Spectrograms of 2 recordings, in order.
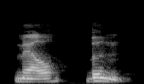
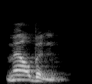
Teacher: the second part is just bin b n no vowels no R sound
